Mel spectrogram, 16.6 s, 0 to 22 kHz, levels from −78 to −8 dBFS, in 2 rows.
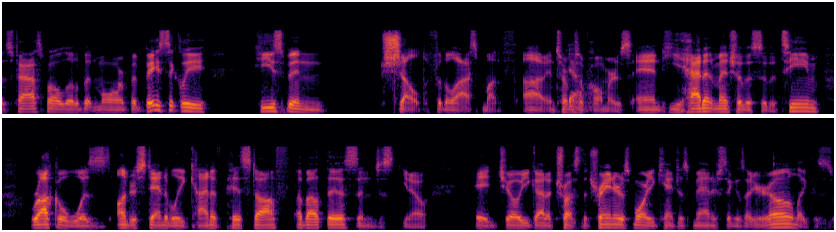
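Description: At 1.12 to 1.16 s, concealed Bluetooth headset packet loss fills about 38 ms with a repeated slice of the preceding waveform. It is a buzzy, level-held tone with a brief warble on recovery, showing as evenly spaced harmonic stripes and a periodic waveform. A single, nearly hidden lost packet follows at 3.92 s, over the mSBC wideband band.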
